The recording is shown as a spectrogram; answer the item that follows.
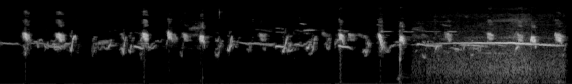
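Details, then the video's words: A male or female crested partridge (puyuh sengayan, Rollulus rouloul) lure call: quick, high chirping notes over a thin sustained whistle, with a hiss of static in the last two seconds; finding: quail. "suara panggilan burung puyuh sengayan atau peniol"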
